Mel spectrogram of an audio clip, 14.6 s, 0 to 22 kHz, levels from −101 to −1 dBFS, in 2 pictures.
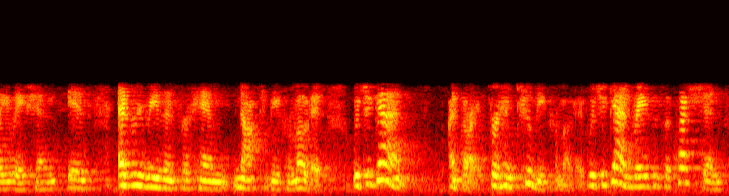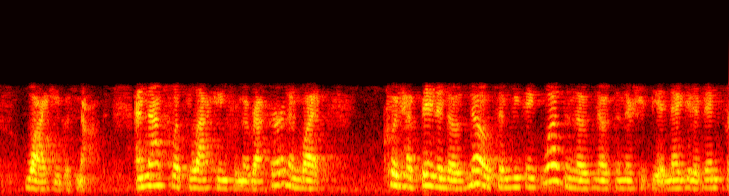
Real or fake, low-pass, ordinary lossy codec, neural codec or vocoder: real; 3.6 kHz; Opus, 32 kbps; none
